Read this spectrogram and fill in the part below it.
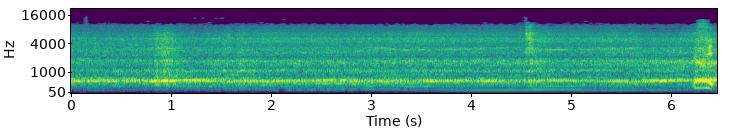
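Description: A steady car engine drone from a Forza Horizon 2 replay, a continuous whirring hum with a slowly shifting pitch and a couple of brief clicks, fairly loud and unbroken.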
